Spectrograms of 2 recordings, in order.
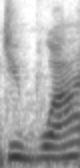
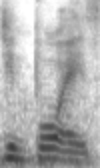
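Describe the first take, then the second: First: The name is pronounced the French way. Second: The name is pronounced the English way. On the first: The speaker calls it wrong. "because I'm French was my first language... so I always say Dubois" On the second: The speaker calls it right. "it's not Dubois, it's Du Bois"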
